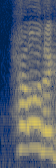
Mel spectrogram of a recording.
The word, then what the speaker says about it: Helena: back and confronts her is it Helena or Helena it's Helena I've been saying it wrong this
